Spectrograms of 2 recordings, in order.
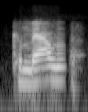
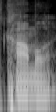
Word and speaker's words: Kamala: Camala. Would you let Kamala babysit your child? If you don't say her name correct, I'm going to kick you. Her name is Kamla.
